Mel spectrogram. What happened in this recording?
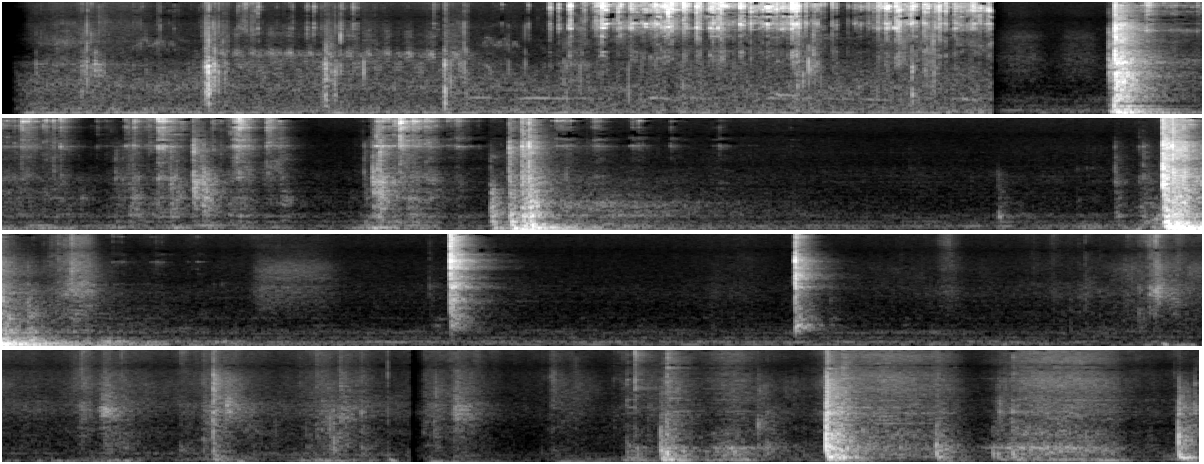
Walking to the hall way through the backyard, i take out my bunch of keys, insert and open the door, switch lights on , drag the chair on the floor towards me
